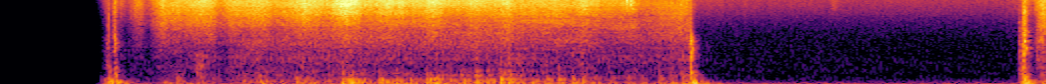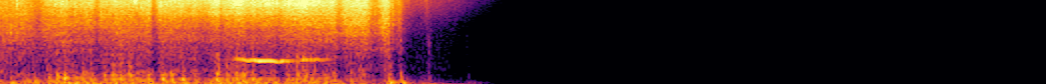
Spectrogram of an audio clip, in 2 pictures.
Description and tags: down and up window car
